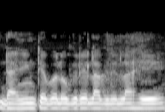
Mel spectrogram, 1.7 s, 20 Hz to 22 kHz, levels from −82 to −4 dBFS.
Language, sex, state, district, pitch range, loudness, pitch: Marathi, male, Maharashtra, Gondia, 130-135 Hz, -12 LUFS, 130 Hz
